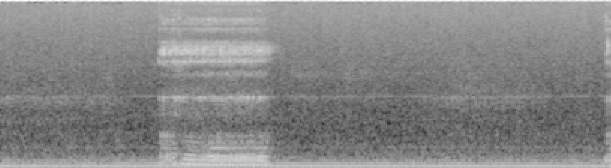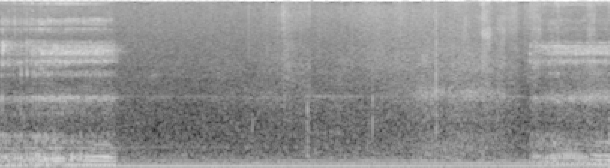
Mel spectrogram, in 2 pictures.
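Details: Max, the sleeping companion of the recorder, snoring: loud rumbling snores about every four seconds over steady room hum.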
